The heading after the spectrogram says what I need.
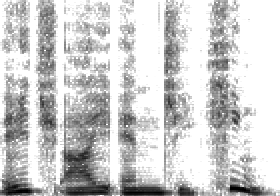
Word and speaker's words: hing: HING 힝입니다. 힝. 흥거할 때 흥을 약간 발음은 힝으로 발음하시면 안 잊어버리시겠죠?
